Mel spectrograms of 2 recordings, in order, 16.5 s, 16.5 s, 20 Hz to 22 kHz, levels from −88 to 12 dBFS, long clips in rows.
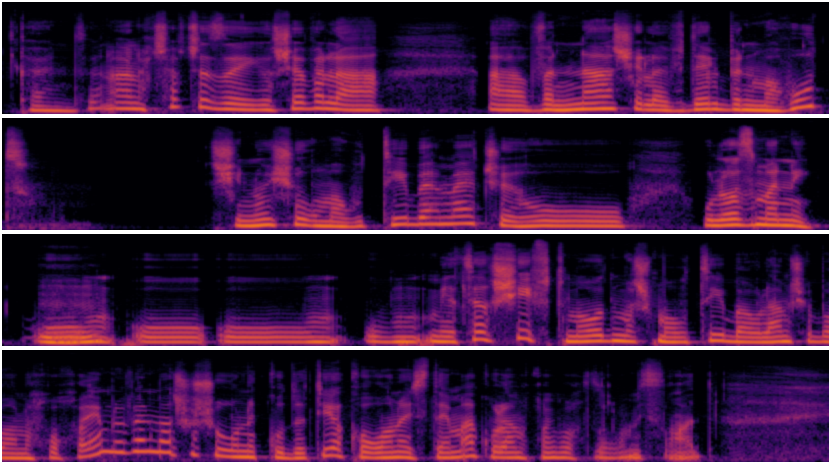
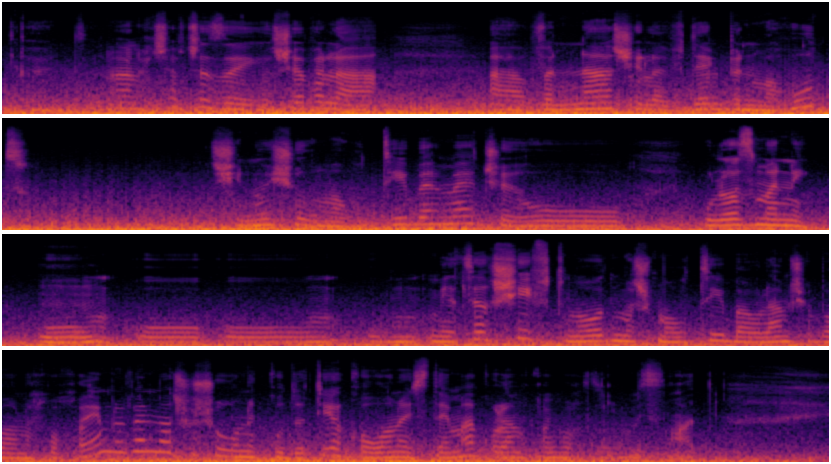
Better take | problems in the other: first | wind noise on the microphone; heavy; 6 dB below the speech

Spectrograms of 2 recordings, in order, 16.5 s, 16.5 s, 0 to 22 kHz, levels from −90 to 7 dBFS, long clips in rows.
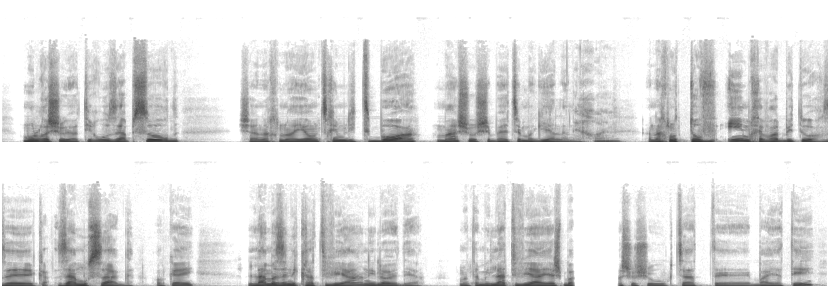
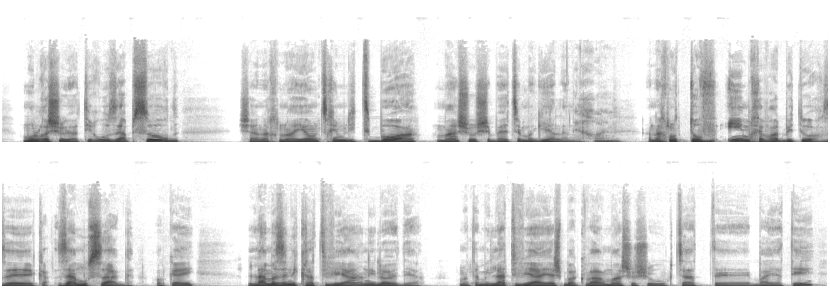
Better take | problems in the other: second | audio cutting out; at 14 s

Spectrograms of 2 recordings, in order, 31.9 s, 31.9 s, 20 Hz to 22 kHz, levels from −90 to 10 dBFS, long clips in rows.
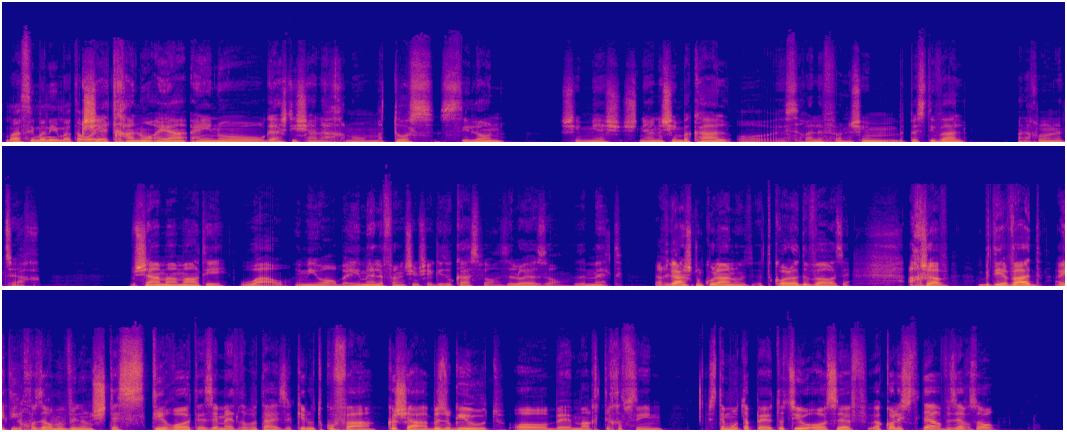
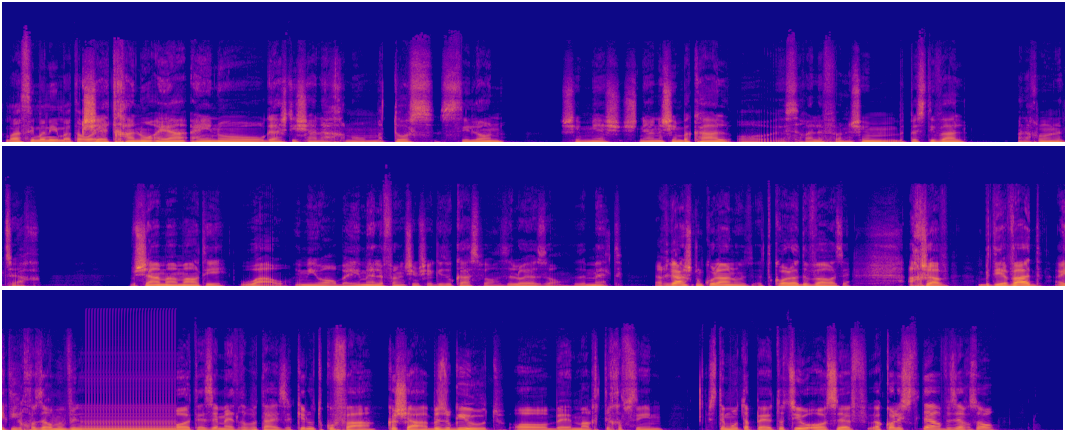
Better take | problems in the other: first | audio freezing; at 22 s for 1 s

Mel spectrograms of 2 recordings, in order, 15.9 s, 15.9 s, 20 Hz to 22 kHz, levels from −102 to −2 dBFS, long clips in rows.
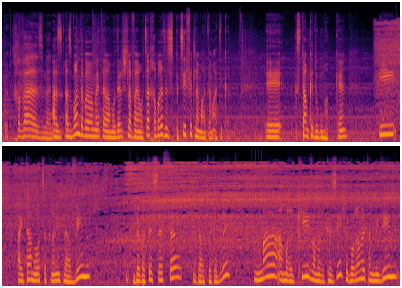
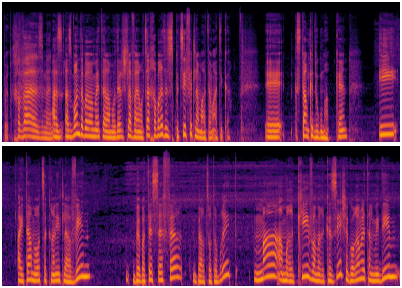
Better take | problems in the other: second | household noises; loud; throughout; 3 dB below the speech; faint in the second

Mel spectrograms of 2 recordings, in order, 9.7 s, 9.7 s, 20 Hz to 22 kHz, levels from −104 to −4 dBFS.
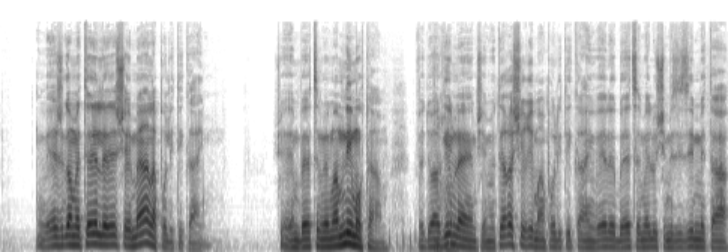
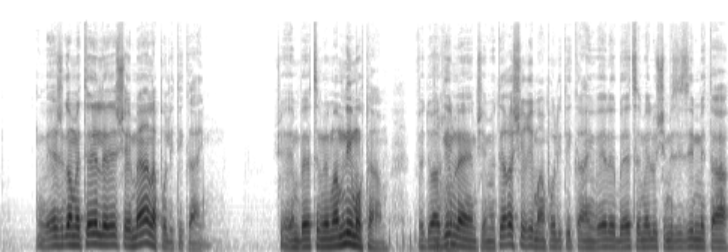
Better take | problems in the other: first | muffled; slightly; fading above 1.5 kHz

